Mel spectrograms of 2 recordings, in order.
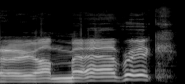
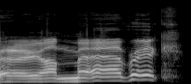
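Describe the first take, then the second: First: It is said in a put-on character voice. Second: It is said in a put-on character voice.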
